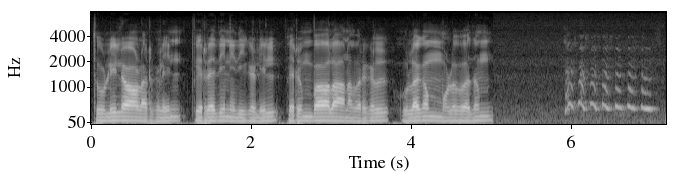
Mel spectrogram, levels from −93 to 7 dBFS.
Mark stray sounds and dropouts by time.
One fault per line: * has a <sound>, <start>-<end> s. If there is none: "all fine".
* has a laugh, 5.9-7.1 s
